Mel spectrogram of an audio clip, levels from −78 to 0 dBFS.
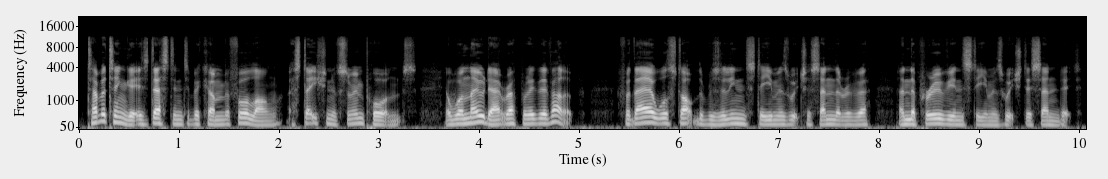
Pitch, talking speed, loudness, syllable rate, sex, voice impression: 130 Hz, 215 wpm, -19 LUFS, 7.0 syllables/s, male, masculine, slightly young, tensed, bright, clear, fluent, slightly cool, refreshing, sincere, friendly, unique, kind, slightly modest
